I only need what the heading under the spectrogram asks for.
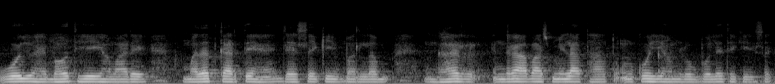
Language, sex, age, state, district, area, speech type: Hindi, male, 30-45, Bihar, Darbhanga, rural, spontaneous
